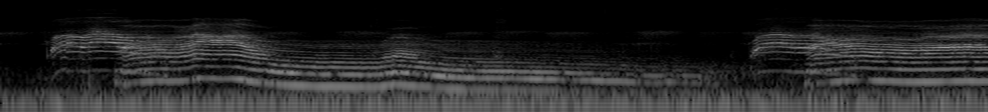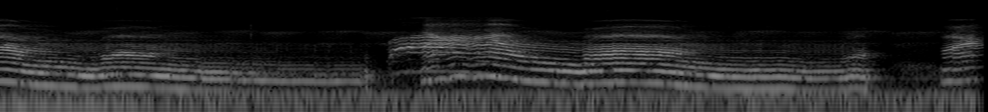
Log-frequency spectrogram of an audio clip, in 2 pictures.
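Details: A small cat with a surprisingly loud voice: long, drawn-out wailing meows, rising then falling, in three bouts about six seconds apart, each with wavering pitch, in a quiet room.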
